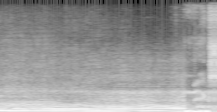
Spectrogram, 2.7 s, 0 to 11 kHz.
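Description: A Bollywood dance track streams over Bluetooth through a 100-watt-plus-100-watt Class D amplifier, loud and sustained with steady tonal layers, then a sharp shift near the end.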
